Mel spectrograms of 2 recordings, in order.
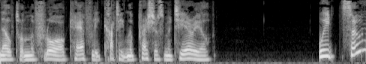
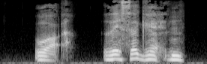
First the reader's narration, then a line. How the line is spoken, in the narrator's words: he said, his voice thick and slurred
